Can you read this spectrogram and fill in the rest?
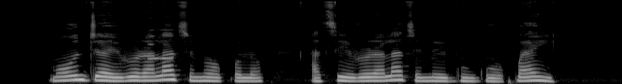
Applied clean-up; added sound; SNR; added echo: neural mask model DeepFilterNet 3.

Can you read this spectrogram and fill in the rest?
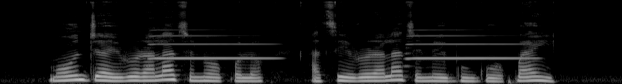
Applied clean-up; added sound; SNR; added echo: none; Wind instrument, woodwind instrument; 11 dB; none.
